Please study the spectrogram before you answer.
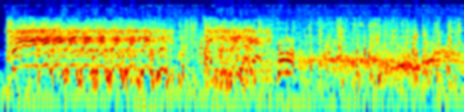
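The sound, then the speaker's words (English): A horse whinnies loudly, its shrill, wavering neigh repeating over a rhythmic pounding of hooves as a rider gallops it as fast as he can, with the whinnying continuing to the end. “He panicked, jumped on his horse, and started riding as fast as he could.”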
